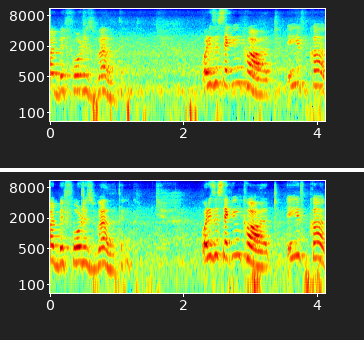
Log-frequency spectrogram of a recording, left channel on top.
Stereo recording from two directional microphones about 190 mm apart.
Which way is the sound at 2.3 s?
65° right (ahead or behind).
